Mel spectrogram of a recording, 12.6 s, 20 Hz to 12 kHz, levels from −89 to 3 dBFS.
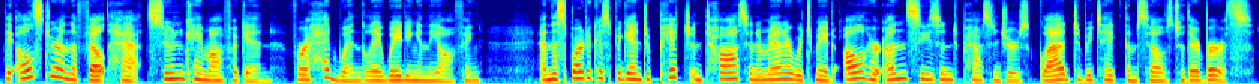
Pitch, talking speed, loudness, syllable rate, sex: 210 Hz, 205 wpm, -18 LUFS, 5.2 syllables/s, female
